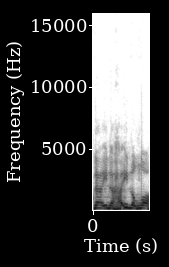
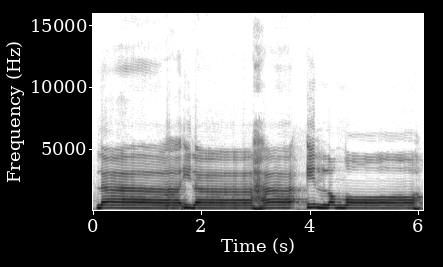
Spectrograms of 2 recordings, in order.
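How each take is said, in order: First: It is said too fast, rushed. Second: It is said at a moderate, unhurried pace.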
